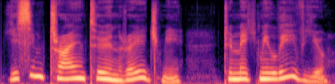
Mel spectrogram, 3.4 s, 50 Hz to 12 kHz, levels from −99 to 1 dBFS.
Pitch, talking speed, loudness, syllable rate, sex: 200 Hz, 195 wpm, -14 LUFS, 4.9 syllables/s, female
